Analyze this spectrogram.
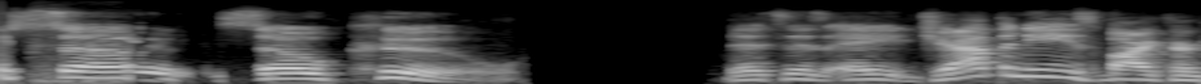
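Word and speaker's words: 暴走族: normally see out here this is a boso suku oh boy I butchered that pronunciation I'm sorry oh so zoku this is a Japanese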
